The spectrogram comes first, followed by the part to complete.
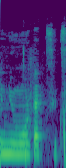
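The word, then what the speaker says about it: pneumotaxic: Centre की start होगी इसमें न्यूमोसेंटिक सेंटर में ना पी कोसाइलेंट रहते हैं बट लिखा पी जाता है पहले न्यूमो टैक्सिक सेंटर ये किसमें मिलता पों्स में मिलते हैं।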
